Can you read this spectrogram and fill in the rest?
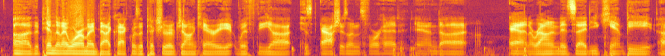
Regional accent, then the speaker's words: New Hampshire, United States; also born or lived in Boston; I grew up in New Hampshire.

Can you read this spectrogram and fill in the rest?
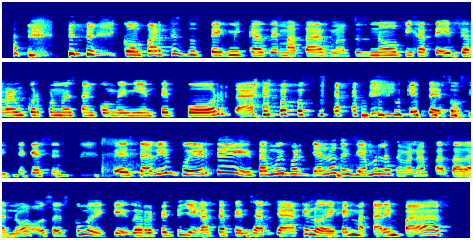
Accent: Mexico; como mexicanos

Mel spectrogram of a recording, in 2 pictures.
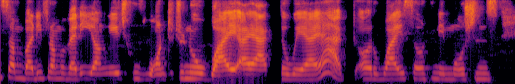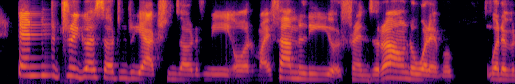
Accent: Kerala, India; I'm originally from Kerala

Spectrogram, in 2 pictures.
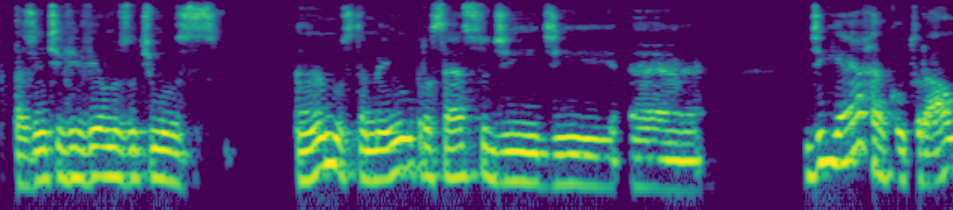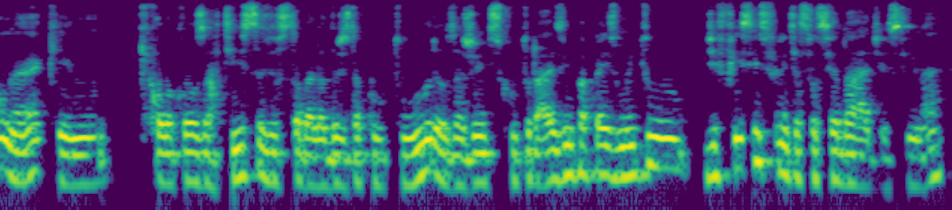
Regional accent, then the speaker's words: Florianópolis, Santa Catarina, Brazil; E sou nascido em Florianópolis, trabalho aqui

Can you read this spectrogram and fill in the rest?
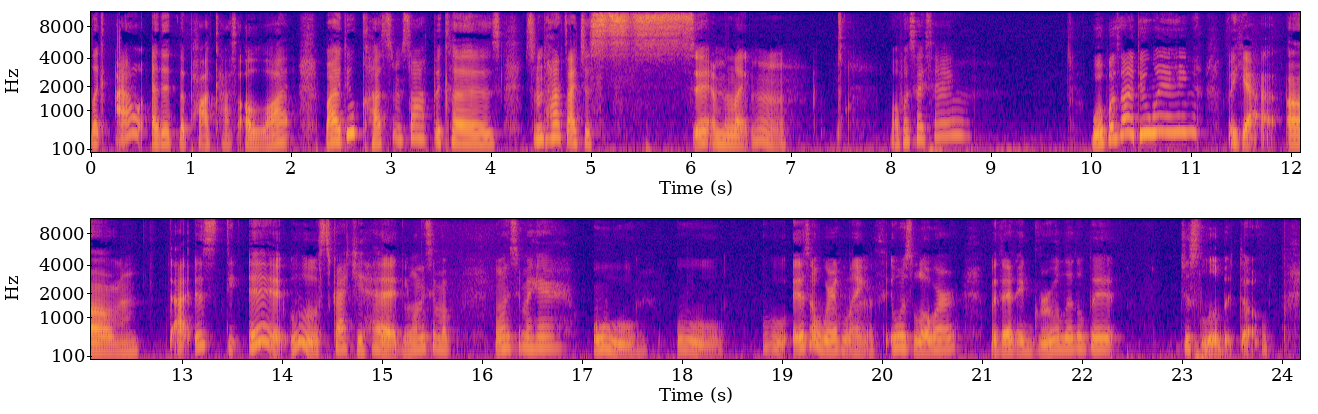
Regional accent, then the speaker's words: Nigeria; I say all this to say I'm Nigerian, okay? Full-blood Nigerian.

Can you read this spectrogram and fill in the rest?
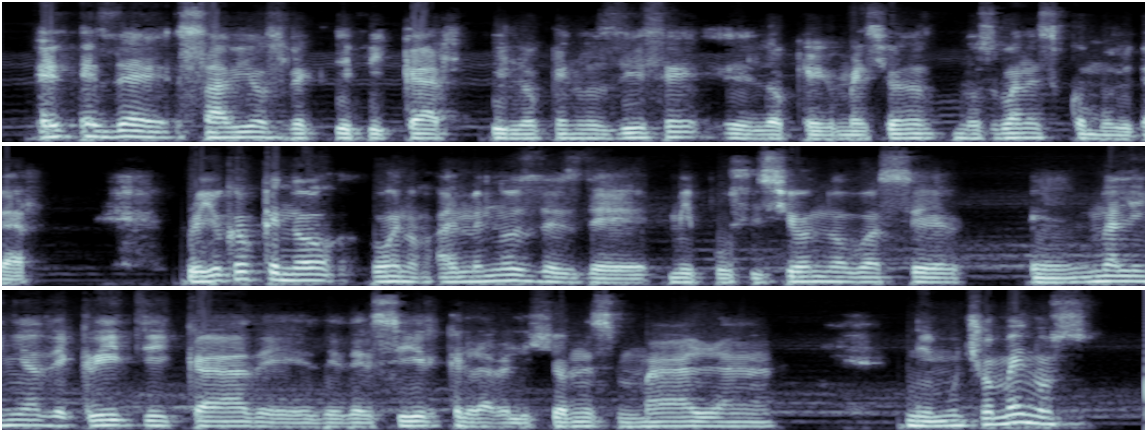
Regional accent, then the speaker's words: Mexico; somos mexicanos, vivimos o crecimos en un entorno catolicista

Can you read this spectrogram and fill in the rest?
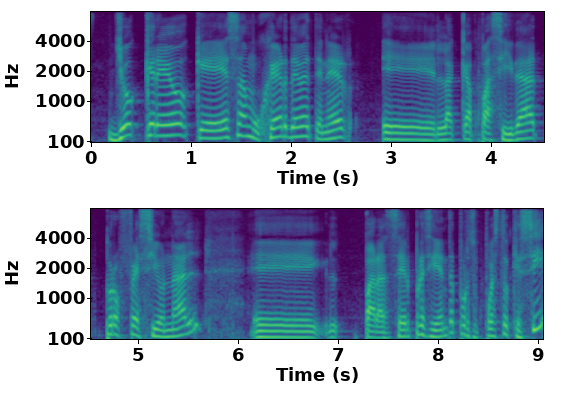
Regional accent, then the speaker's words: Tijuana, Baja California, Mexico; en Baja California, nosotros somos de Tijuana, eh, donde empieza la patria

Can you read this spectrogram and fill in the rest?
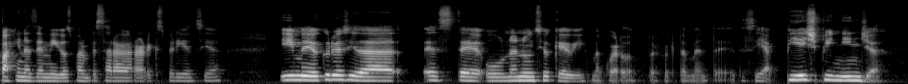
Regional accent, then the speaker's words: Mexico; also born or lived in San Diego, United States; los mexicanos somos un poquito más cabroncitos

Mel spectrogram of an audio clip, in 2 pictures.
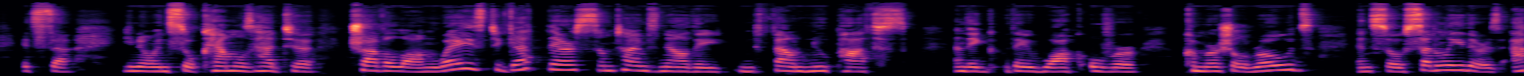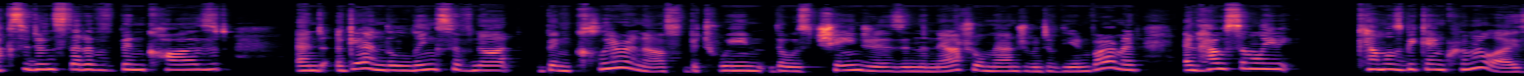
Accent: Jerusalem, Jerusalem District, Israel; also born or lived in Hula Valley / Hulata; now in Buffalo, United States; I grew up half in Jerusalem and half in Hula Valley in, in a kibbutz up there, Hulata

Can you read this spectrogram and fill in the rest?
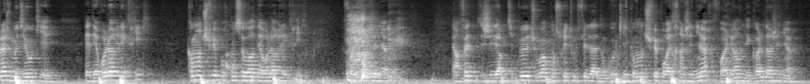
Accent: Saint-Denis, Île-de-France, France; also born or lived in Compiègne; mais de base je viens de Saint-Denis. Donc à 93, j'ai grandi à Saint-Denis, j'ai vécu presque toute ma vie là-bas

